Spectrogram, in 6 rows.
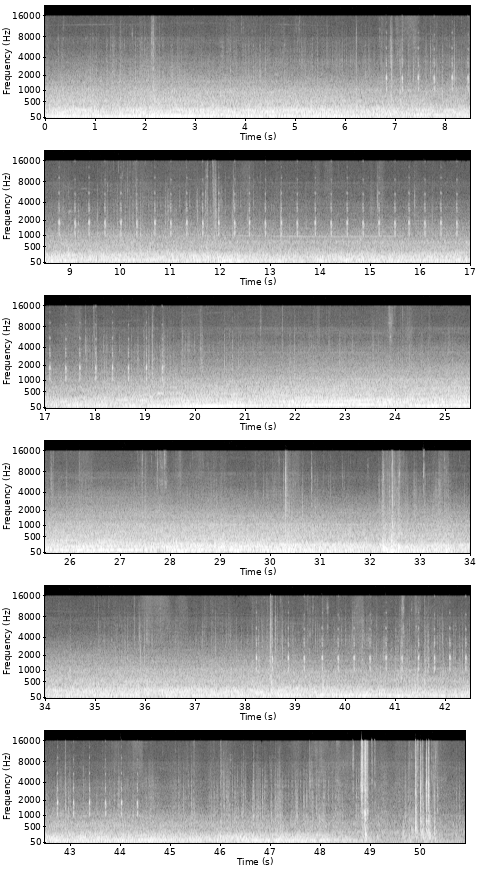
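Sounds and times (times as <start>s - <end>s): car engine and road noise: 0.0s - 50.9s
turn signal ticking: 3.3s - 21.7s, 34.4s - 49.2s.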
